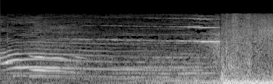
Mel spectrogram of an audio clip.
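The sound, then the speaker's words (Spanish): A mortar shell explodes during a frantic beach escape under fire in a comedic action scene. A long tone falls gradually in pitch, then a loud, rough blast bursts out and sustains to the end. “¡Fuego de morteros! ¡Cuidado!”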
